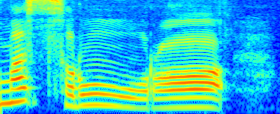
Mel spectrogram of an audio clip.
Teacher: wau sukun sebelumnya dhammah maka dibaca dua harakat mad asli kemudian ro di sini mad iwat ya seperti yang sudah dijelaskan sebelumnya wa amma mim yang bertasydid di sini Ini berarti ada ghunah musyaddadah.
